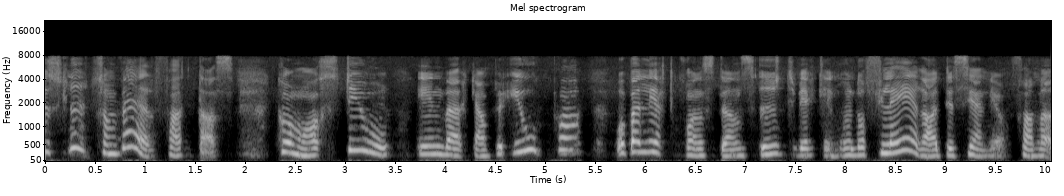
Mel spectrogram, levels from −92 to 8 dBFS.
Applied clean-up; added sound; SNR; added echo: neural mask model Resemble Enhance denoiser.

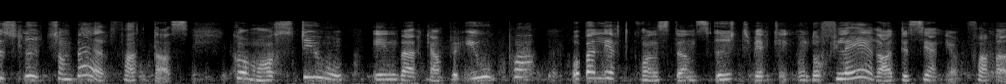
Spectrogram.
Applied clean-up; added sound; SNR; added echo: neural separator model SepFormer DNS4.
